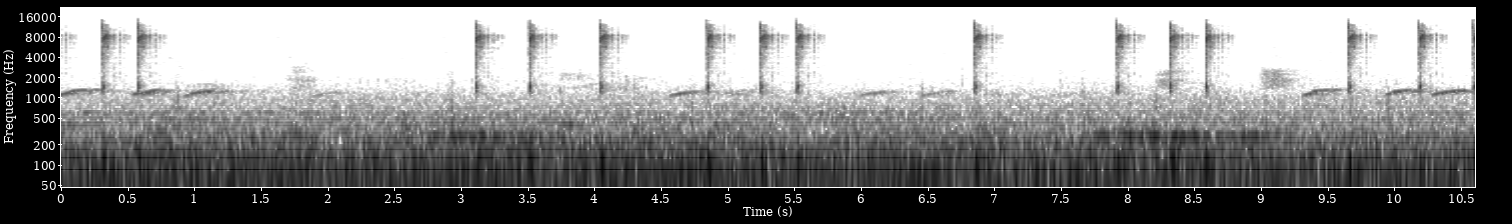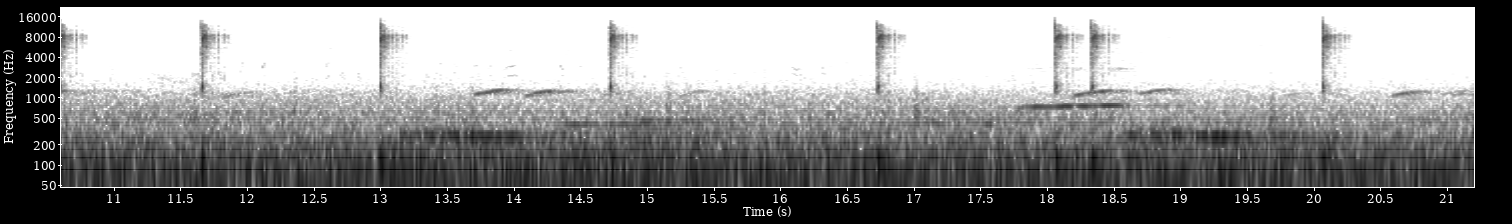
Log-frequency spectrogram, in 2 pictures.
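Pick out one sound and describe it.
Soft menu clicks tick again and again as selections change.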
